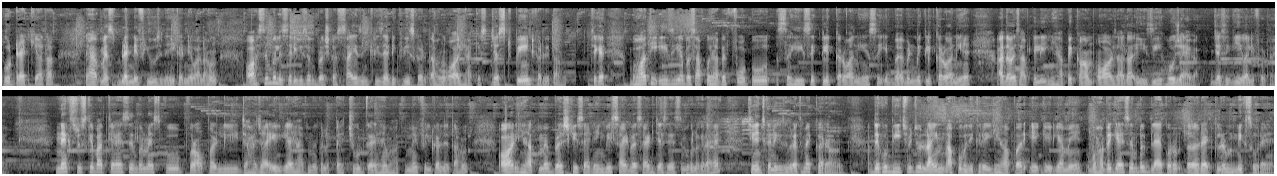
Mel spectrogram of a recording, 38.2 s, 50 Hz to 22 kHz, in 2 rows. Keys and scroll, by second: 0.6 ctrl+z, 4.9 ctrl+z, 6.1-6.5 [, 14.3 ctrl+z, 15.5 ], 16.4 ctrl+z, 17.2 space, 19.4 ctrl+z, 27.0 [, 27.2 [, 27.3 [, 27.3 [, 31.1 ctrl+shift+z.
